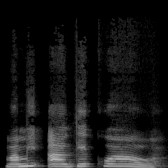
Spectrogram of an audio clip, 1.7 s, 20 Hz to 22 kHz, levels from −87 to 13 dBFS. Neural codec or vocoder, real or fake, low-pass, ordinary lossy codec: autoencoder, 48 kHz, 32 numbers a frame, DAC-VAE, trained on Japanese speech; fake; 19.8 kHz; MP3, 96 kbps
